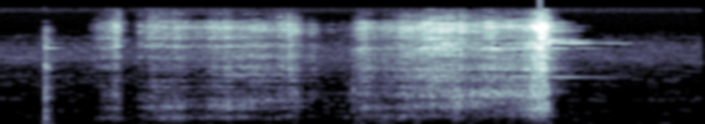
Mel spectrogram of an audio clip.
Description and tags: Slow-Slide
A slower sliding metallic noise made with a meat cleaver on a plastic cutting board.
Super fun to make.
slow, sharpen, cleaver, knife, utensil, steel, slide, clutter, meat, bread, scratch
